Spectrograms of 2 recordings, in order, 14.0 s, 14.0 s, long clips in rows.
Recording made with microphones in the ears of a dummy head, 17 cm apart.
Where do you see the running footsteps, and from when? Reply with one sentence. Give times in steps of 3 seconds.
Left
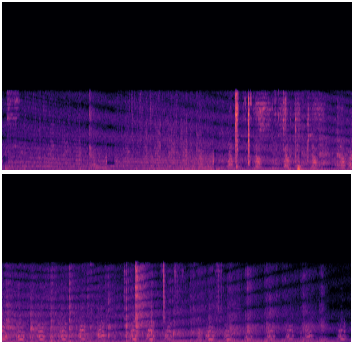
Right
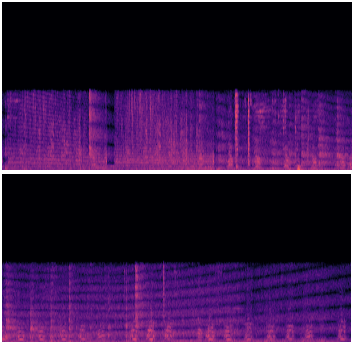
In this clip you hear the running footsteps on the right from 0 s, in the centre from 6 s and on the left from 9 s.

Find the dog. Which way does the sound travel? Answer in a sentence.
In this clip you hear the dog move from right to left and back again.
